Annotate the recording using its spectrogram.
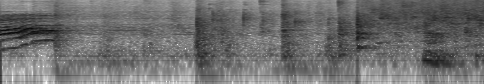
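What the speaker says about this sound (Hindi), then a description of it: "रुको अंगूर भी धो रही हूँ" Grapes and strawberries rinsed under a running kitchen tap, a burst of flowing water followed by irregular splashes and rustling of fruit, with a voice faintly in the background.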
